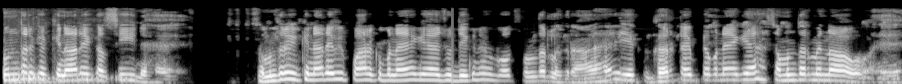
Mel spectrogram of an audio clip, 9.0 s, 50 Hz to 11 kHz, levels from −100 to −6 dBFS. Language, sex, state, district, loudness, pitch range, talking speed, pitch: Hindi, male, Bihar, Purnia, -16 LUFS, 190-225 Hz, 230 wpm, 215 Hz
